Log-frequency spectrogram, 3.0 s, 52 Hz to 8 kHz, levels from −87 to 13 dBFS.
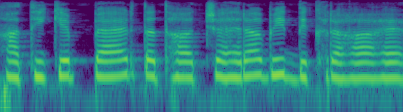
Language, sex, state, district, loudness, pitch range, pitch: Hindi, female, Uttar Pradesh, Lucknow, -13 LUFS, 245-265 Hz, 255 Hz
